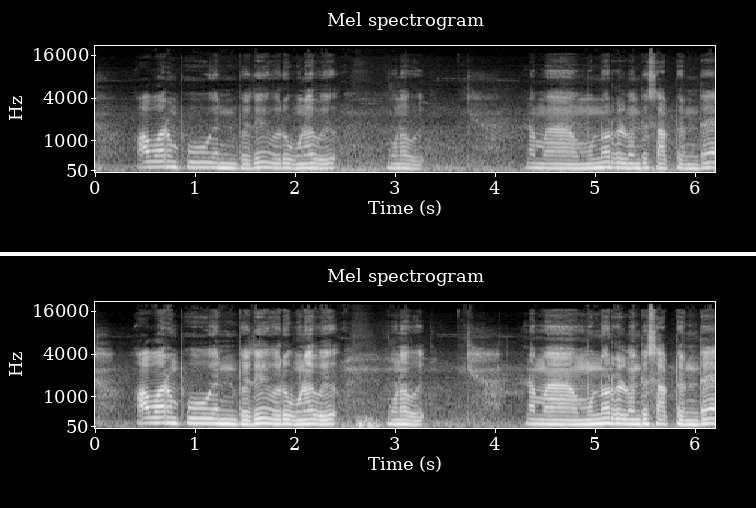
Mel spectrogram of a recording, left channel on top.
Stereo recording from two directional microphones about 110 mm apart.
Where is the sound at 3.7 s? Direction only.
25° right (ahead or behind).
